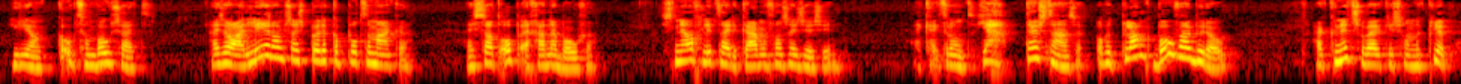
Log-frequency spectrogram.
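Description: A woman reading a children's story aloud in a steady, expressive way. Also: medium pitch, slightly rough.

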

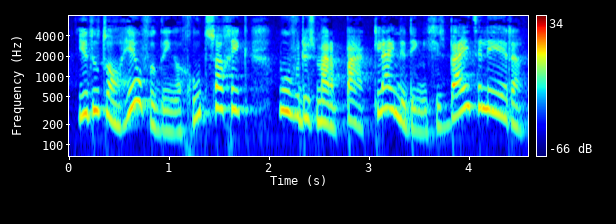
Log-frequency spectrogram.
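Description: A woman doing a gentle, bright swim teacher. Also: on the high side, big pitch swings, brisk, slightly rough, voice pushed up. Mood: encouraging. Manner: gentle, encouraging. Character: kind patient young female swim teacher.

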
